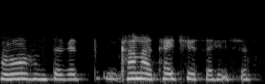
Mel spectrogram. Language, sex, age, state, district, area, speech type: Maithili, female, 30-45, Bihar, Madhubani, rural, conversation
